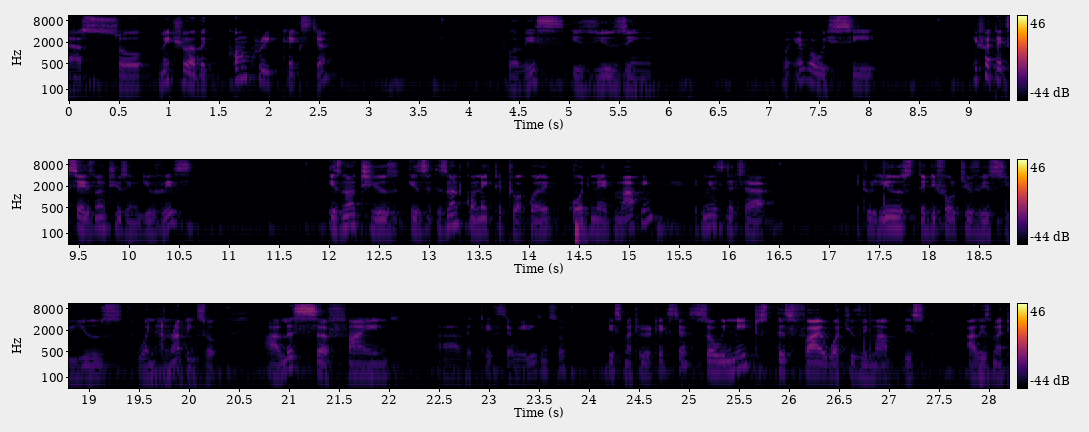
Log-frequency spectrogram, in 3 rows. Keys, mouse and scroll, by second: 0.5-1.0 scroll up 2, 3.7 click, 8.4 click, 11.4 click, 20.4 click, 23.7 click, 25.9 click, 28.1 click.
